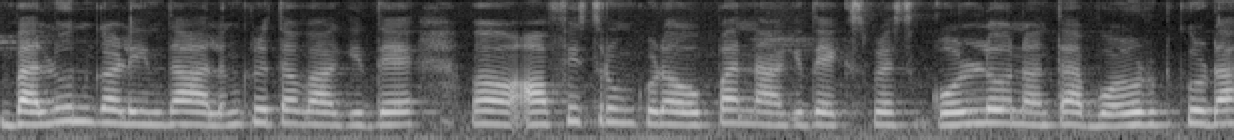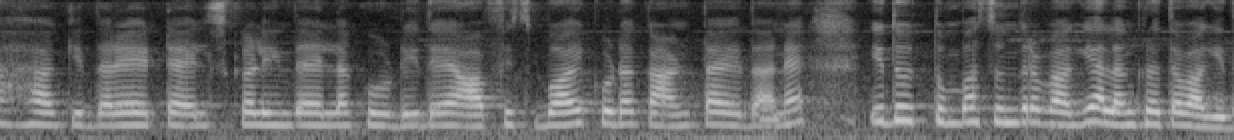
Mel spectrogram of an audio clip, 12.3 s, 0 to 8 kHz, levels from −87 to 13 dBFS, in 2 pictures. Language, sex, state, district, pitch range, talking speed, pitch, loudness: Kannada, female, Karnataka, Raichur, 225-250 Hz, 140 wpm, 235 Hz, -18 LUFS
